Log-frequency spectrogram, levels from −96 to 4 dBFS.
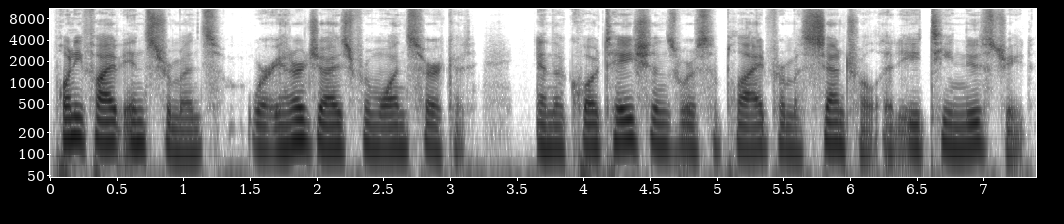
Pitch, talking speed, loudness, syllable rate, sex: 125 Hz, 160 wpm, -18 LUFS, 5.3 syllables/s, male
